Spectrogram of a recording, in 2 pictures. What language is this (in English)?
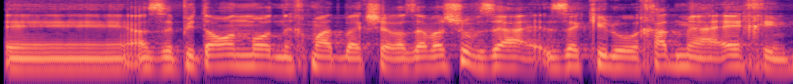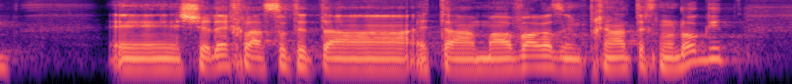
Hebrew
